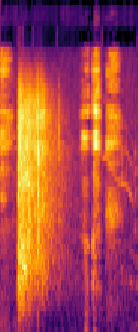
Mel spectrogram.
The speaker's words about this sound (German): Das waren Schüsse. Jemand hat geschossen.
